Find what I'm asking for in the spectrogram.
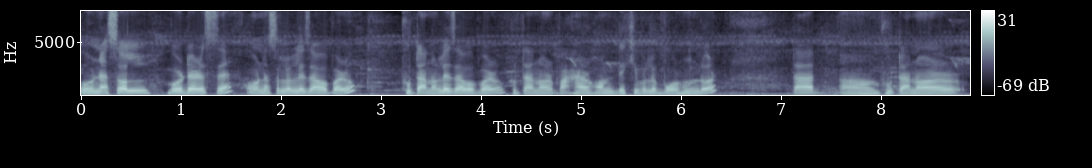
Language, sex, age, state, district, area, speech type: Assamese, female, 30-45, Assam, Udalguri, rural, spontaneous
